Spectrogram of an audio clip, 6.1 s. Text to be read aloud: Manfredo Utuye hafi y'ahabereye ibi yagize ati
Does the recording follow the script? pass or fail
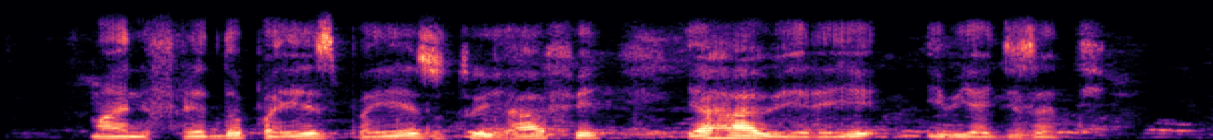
fail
